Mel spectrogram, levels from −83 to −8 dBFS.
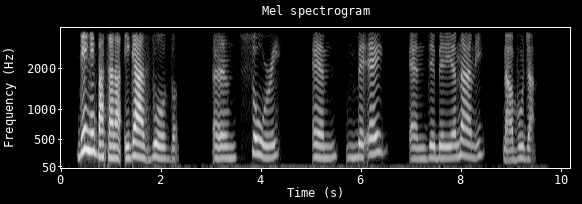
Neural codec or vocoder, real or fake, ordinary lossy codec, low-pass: codec, 16 kHz in and 24 kHz out, 0.4 kbps, LongCat-Audio-Codec, two codebook decoder; fake; none; 3.6 kHz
